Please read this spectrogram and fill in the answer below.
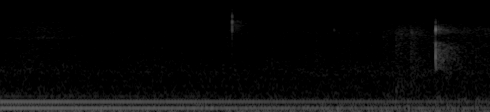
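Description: Acoustic guitar's final chord ringing out and slowly fading away at the end of a song.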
